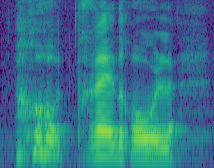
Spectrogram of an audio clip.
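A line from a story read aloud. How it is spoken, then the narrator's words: Young man laughing. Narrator (French): répondit le jeune homme en riant encore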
